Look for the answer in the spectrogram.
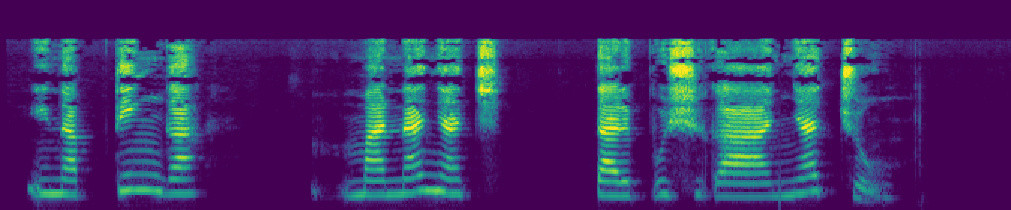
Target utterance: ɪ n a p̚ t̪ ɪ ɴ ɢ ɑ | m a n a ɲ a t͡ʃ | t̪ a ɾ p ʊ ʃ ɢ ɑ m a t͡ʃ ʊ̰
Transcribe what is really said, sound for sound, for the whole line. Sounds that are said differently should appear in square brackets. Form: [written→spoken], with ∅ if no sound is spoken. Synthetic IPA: ɪ n a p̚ t̪ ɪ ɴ ɢ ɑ | m a n a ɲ a t͡ʃ | t̪ a ɾ p ʊ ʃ ɢ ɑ [m→ɲ] a t͡ʃ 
